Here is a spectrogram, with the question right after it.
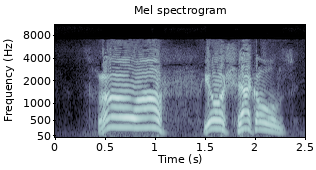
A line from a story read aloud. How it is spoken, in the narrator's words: He shouted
